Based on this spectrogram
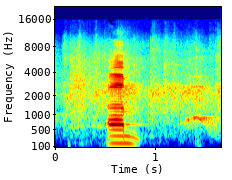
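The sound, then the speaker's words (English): An audience claps for the Reverend Dr. Winfield Bevins in a steady, dense patter for under two seconds, with one short voiced shout of a cheer rising briefly above the applause early on. “Can we give a round of applause to the Reverend Dr. Winfield Bevins?”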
